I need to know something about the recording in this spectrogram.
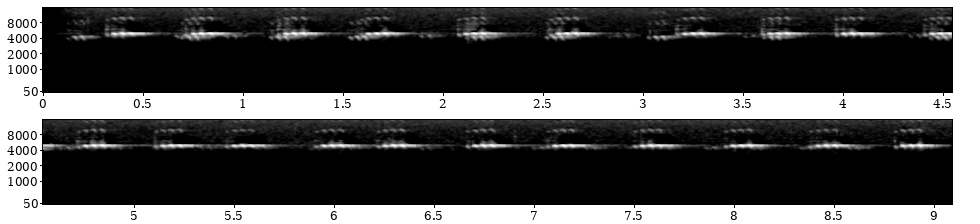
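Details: A cricket chirps in short, high, pulsed bursts, about two every second at a steady pace, with no other sounds.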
